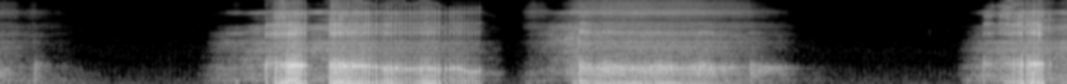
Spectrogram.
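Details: Cartoon character sleeping, from an animated-series soundtrack: loud, rasping snores on the in-breath and a softer whistling out-breath in slow cycles; staged snoring.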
